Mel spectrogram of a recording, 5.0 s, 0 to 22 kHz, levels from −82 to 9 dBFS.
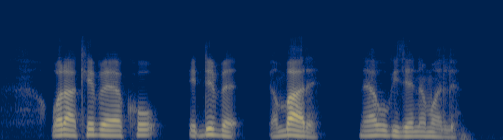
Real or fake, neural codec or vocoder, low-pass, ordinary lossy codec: fake; codec, 16 kHz, 0.3 kbps, FocalCodec; none; none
